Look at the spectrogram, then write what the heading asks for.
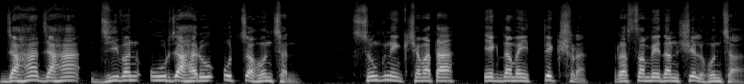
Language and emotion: Nepali, neutral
